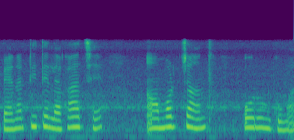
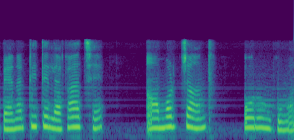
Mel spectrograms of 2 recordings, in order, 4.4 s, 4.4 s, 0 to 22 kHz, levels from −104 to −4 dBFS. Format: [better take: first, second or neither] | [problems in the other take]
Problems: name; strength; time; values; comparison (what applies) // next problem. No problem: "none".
first | noise reduction (neural mask model RNNoise)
